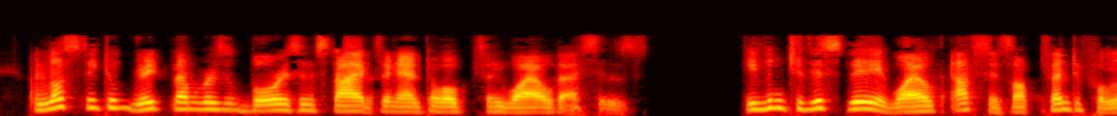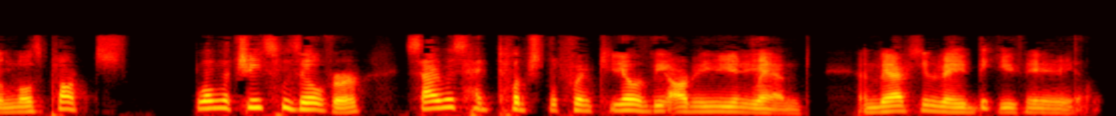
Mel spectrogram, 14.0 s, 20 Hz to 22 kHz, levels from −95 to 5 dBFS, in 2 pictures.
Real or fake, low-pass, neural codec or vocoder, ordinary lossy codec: fake; 7.2 kHz; codec, 16 kHz, 0.5 kbps, FreqCodec, larger model; MP3, 32 kbps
